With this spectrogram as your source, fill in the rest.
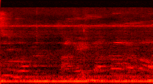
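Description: A spoon scrapes softly against a bowl.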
